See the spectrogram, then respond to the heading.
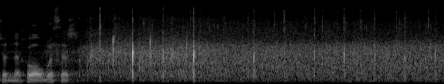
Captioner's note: audience applauding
